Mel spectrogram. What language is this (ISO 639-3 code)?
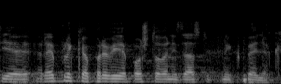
hrv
